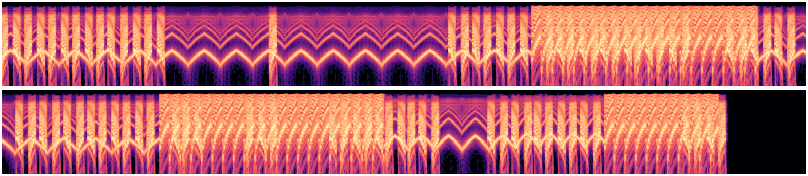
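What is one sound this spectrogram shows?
Electronic game chomping sounds repeat rapidly.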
